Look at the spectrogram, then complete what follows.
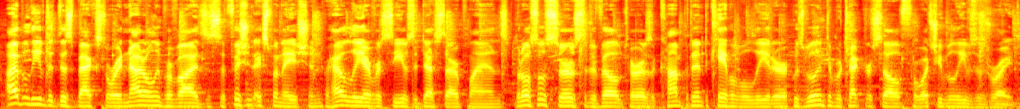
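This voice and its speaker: A man narrates a scripted video essay at a quick pace. His pitch is mid-range, and music plays clearly behind him. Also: a bit bright. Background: background music.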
